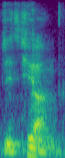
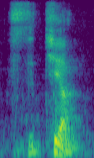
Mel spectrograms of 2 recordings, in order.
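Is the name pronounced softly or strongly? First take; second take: strongly; softly. First: The name is pronounced with a strong onset. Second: The name is pronounced with a soft onset. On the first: "발음을 좀 강하게 하면 지티안" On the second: "실제 발음은 스키타이가 아니라 스티안"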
